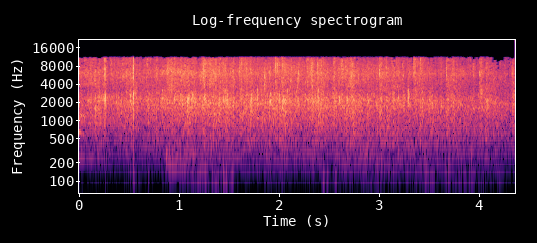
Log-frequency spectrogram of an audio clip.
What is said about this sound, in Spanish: Hombres aplaudan. Si quieren que su mujer algún día... ¿No?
